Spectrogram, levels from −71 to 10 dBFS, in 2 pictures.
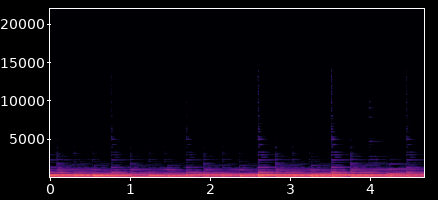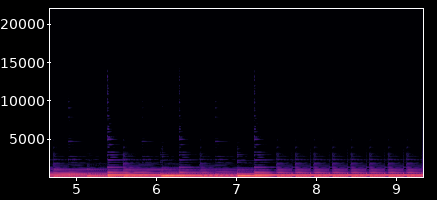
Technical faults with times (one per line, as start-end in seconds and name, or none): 7.71-9.34 broken-record loop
